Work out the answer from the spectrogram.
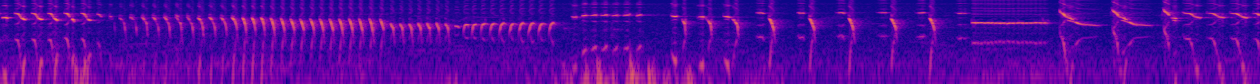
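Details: Lively canary song meant to get other canaries singing, opening with a long buzzy trill, then rapid clicking notes, a sustained whistle and quick rising chirps in steady succession.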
